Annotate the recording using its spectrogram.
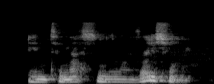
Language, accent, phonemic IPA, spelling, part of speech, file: English, Southern England, /ɪntəˌnæʃ(ə)n(ə)ləˈzeɪʃən/, i18n, noun, LL-Q1860 (eng)-i18n.wav
- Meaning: Abbreviation of internationalization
